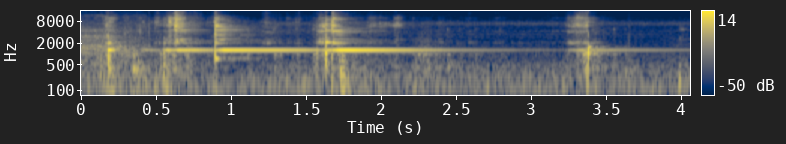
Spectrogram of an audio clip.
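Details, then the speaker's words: Harley Shovelhead cylinder head on bench during teardown, valve rocked sideways in guide: intakes rock solid, but exhaust valve gives sharp metallic pops and clinks; worn exhaust valve guide, likely needs replacement. "So intakes are good, but you can hear that pop, right? Comparatively worn out valve"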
